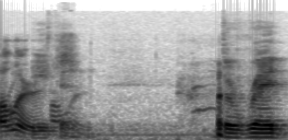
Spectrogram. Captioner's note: wheezes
